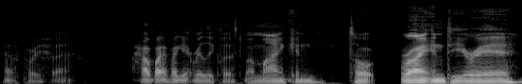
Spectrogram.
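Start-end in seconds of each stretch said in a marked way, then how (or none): 1.3-5.2 right in your ear. Real, not acted. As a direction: close to the mic, louder. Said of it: "I'm enjoying that".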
